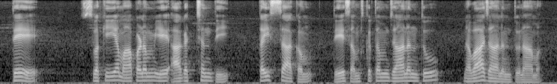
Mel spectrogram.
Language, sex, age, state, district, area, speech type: Sanskrit, male, 30-45, Karnataka, Udupi, rural, spontaneous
